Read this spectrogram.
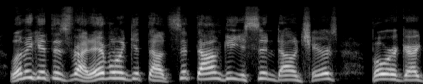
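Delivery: high, loud mock Southern outrage; hammed-up Southern fluster, calling the room to sit; exaggerated high-pitched Southern accent; Southern yokel. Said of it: "a Southern yokel".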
